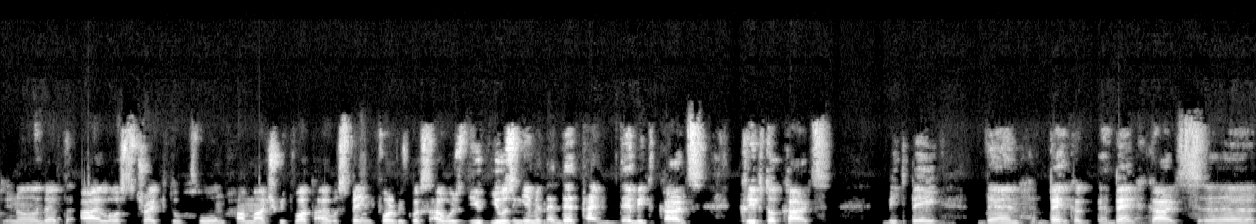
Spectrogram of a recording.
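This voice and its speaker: A man, a startup founder guesting on a podcast. He tells his story in a relaxed, rambling way, filled with "uh" and "you know." His voice sits at an ordinary middle pitch for a man. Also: poor audio. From Croatia. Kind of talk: casual podcast interview.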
